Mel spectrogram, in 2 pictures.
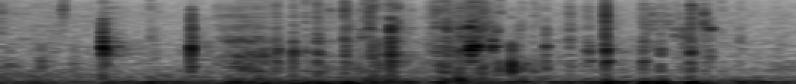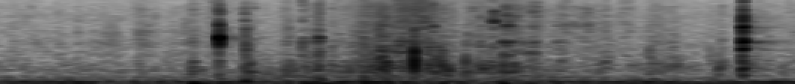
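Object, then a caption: Bar of soap cut with a metal blade. A solid, dry orange bar of soap held in the hand is scraped and shaved with a metal utility-knife blade, and the shavings fall onto a cloth. Dense, crisp scraping strokes with sharp, bright clicks ride over a steady low rumble.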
